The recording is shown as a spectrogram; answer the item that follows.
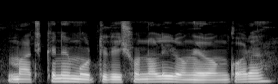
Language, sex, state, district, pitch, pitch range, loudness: Bengali, male, West Bengal, Cooch Behar, 120 Hz, 115-130 Hz, -14 LUFS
